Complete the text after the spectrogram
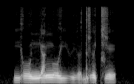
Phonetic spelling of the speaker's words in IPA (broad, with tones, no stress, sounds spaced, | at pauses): j oː˧ ɲ a˧˥ ŋ oː˧ j ʋ i˩ ə̯ d i˥˨ ə̯ t͡ɕ e˧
